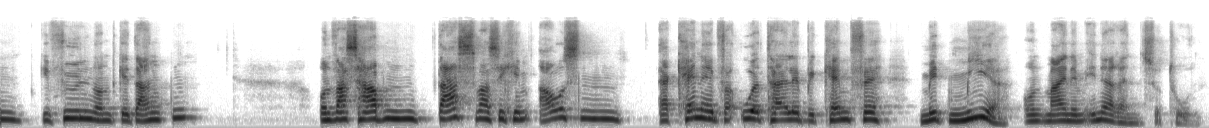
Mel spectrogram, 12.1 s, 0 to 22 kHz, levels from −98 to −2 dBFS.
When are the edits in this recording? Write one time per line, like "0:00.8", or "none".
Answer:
0:07.2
